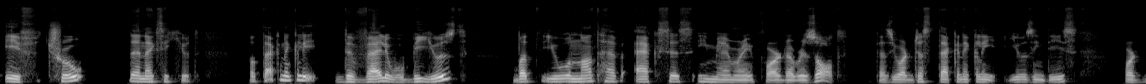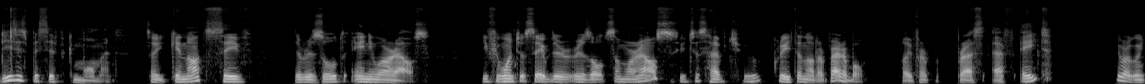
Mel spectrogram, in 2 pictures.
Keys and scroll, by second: 21.7 F8.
